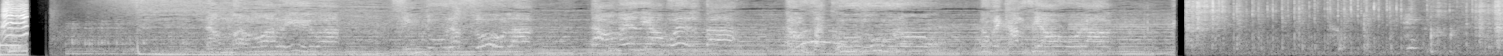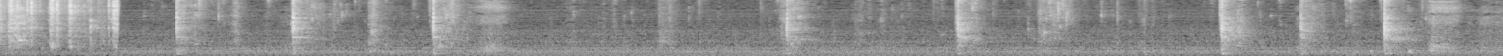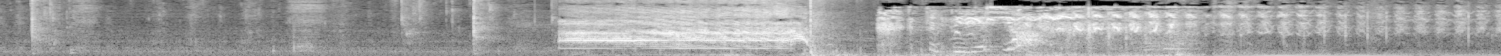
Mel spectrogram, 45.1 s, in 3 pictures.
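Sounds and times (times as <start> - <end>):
puppy clicking plastic bowl: 12.0 - 16.2.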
